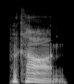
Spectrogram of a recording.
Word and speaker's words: pecan: Okay, yeah, because I pronounce it pecan because P is something you do in the can.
